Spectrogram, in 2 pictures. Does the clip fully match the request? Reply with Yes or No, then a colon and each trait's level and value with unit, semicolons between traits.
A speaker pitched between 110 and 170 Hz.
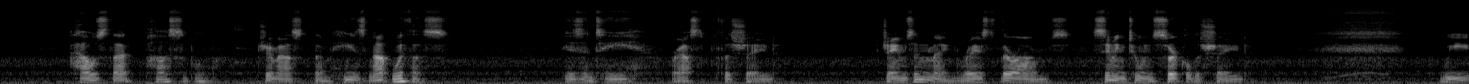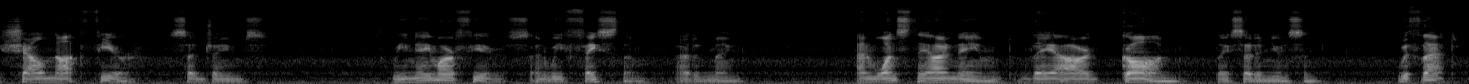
No: very low, 80 Hz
